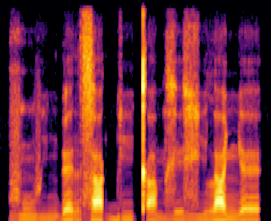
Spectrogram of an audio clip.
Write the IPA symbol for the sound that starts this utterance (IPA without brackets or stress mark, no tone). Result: v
